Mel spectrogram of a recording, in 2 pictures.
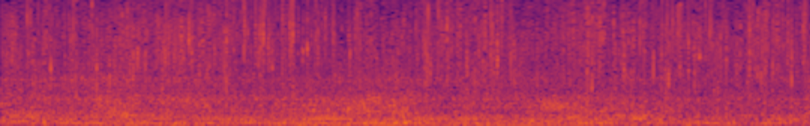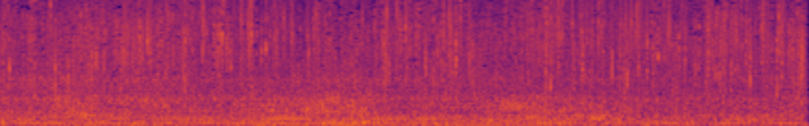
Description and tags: Fire Burning Loop
Fire Burning in a loop
Burn, sounds-real, Fire, Loop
